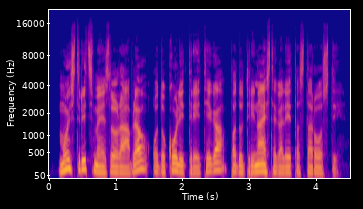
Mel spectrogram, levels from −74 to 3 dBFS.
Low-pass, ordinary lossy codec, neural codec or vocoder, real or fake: 19.8 kHz; none; none; real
